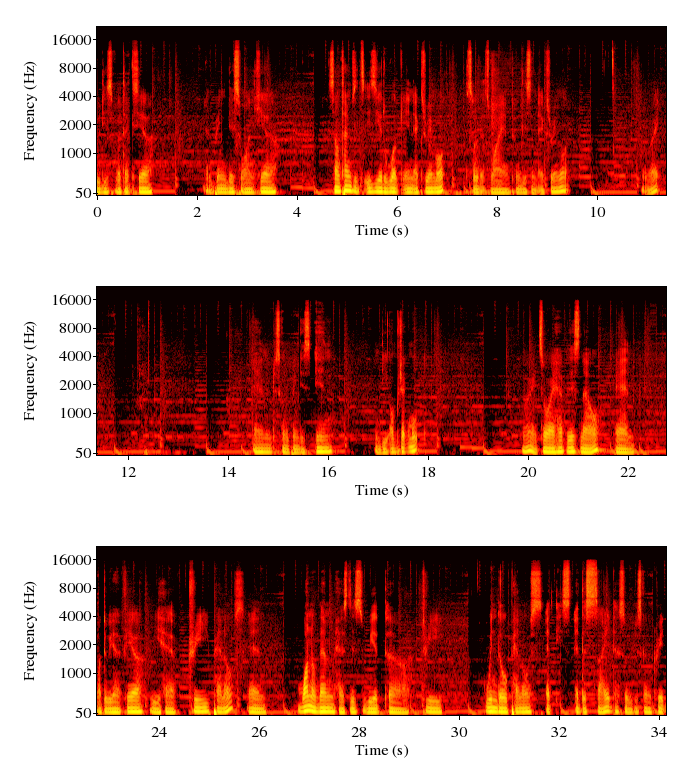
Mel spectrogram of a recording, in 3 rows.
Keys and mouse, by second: 0.5 shift+middle click, 1.6 alt+z, 1.8 click, 2.7 g, 4.5 middle click, 5.5 click, 6.6 g, 8.6 click, 9.1 g, 11.2 middle click, 12.2 alt+z, 12.8 middle click, 13.9 Tab, 14.7 g, 17.0-17.6 middle drag, 17.8 middle click, 18.7-19.8 middle drag, 20.4-21.7 middle drag.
